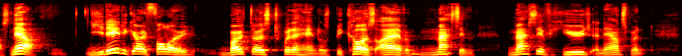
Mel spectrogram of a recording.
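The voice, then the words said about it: Tired, slurred speech. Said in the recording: “Sorry, I'm very tired. I'm slurring my words.”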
